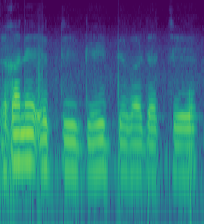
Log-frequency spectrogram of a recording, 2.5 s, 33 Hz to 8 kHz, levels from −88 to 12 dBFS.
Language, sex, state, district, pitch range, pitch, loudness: Bengali, male, Assam, Hailakandi, 115-135 Hz, 120 Hz, -18 LUFS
